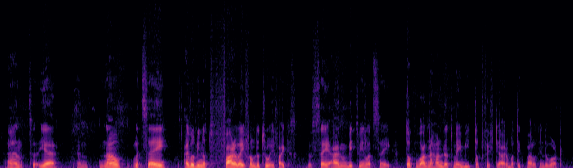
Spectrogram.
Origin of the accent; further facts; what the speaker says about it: Czechia; English is a second language; I'm from the Czech Republic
